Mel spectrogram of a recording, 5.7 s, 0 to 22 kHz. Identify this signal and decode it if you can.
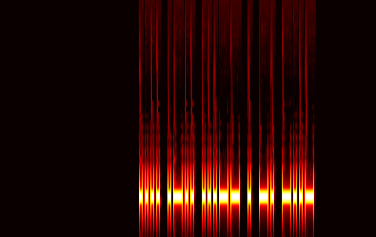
Morse code, heard as a keyed tone, about 28 wpm, 700 Hz. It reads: HL3ENX
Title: DXCC-100 Call Signs - 6 Characters - 28wpm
